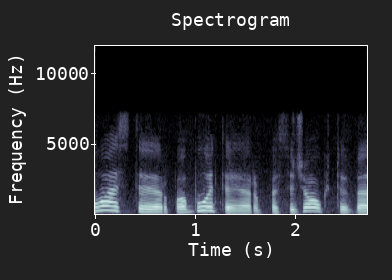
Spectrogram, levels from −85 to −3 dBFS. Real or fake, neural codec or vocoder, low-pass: real; none; 7.2 kHz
